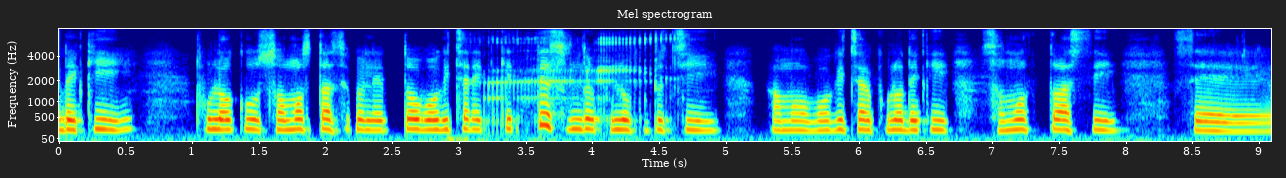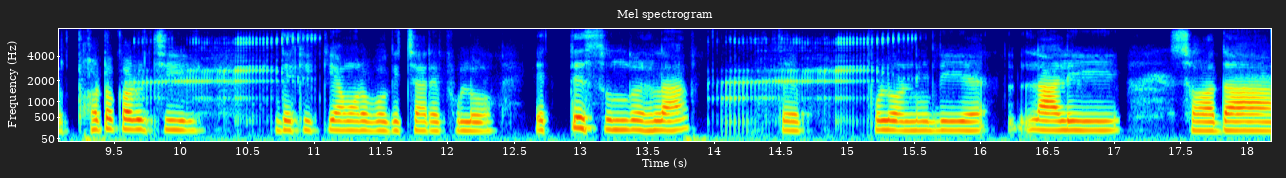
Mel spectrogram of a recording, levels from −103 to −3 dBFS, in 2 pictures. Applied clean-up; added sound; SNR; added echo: neural diffusion model UNIVERSE++.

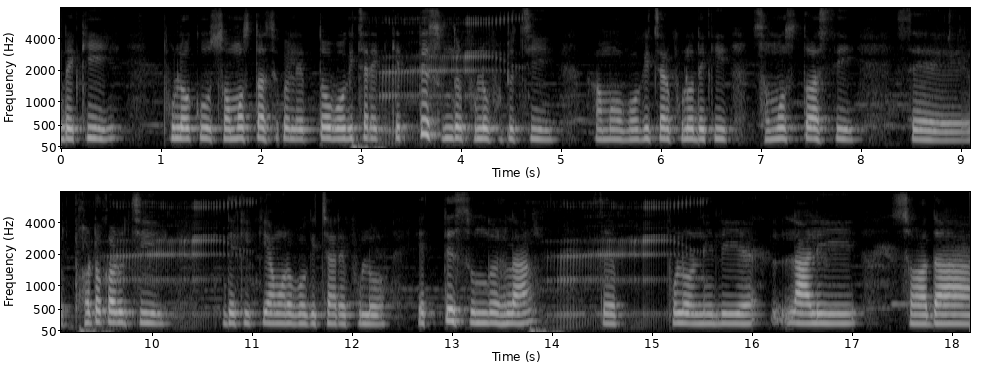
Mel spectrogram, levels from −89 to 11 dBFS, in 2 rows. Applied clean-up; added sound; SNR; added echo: none; Burping, eructation; 20 dB; none.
